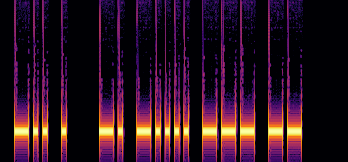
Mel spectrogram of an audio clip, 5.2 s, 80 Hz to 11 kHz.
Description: Morse code, heard as a keyed tone, about 17 wpm, 700 Hz. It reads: DE N6OM
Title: USA Callsign DE Callsign - 4 Characters - 17wpm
